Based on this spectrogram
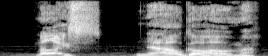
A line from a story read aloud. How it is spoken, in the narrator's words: called out to the old one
